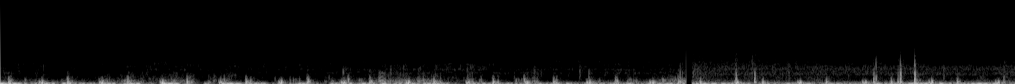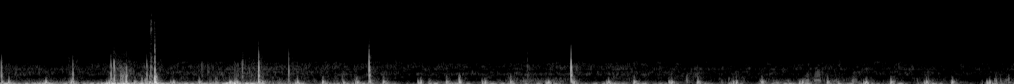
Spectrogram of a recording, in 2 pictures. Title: ASMR Heartbeat Sounds and More | Heartbeat ASMR #45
